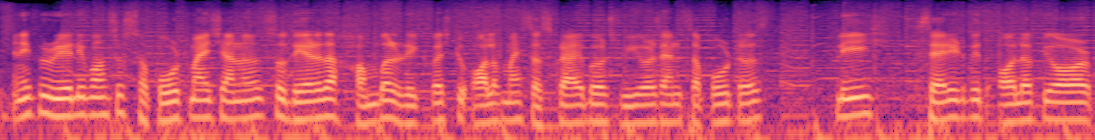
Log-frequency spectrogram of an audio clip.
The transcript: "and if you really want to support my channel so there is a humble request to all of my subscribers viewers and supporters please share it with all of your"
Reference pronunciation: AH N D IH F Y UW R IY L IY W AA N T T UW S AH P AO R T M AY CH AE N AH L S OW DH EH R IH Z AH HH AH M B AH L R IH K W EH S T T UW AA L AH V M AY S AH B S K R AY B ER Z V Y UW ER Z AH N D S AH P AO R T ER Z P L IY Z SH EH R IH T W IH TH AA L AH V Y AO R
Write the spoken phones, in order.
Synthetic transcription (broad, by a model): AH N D IH F Y UW R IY L IY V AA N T T UW S AH P AO R T M AY CH AE N AH L S OW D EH R IH Z AH HH AH M B AH L R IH K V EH S T T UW AA L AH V M AY S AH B S K R AY B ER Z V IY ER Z AH N D S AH P AO R T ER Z P L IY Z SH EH R IH T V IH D AA L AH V Y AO R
